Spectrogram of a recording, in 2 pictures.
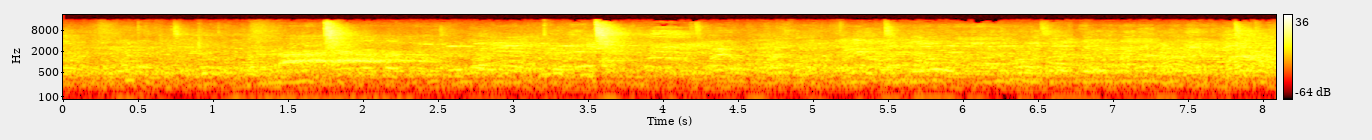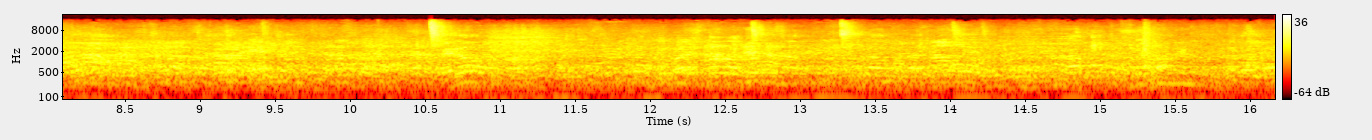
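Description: Hooves clatter on the pavement as bulls run by.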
